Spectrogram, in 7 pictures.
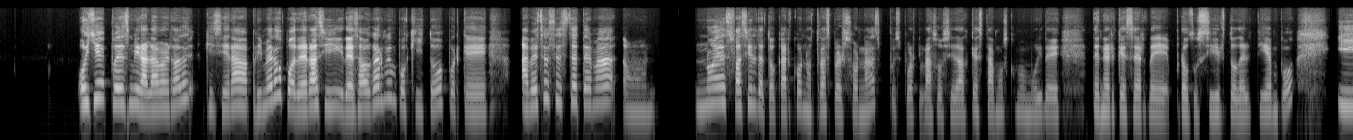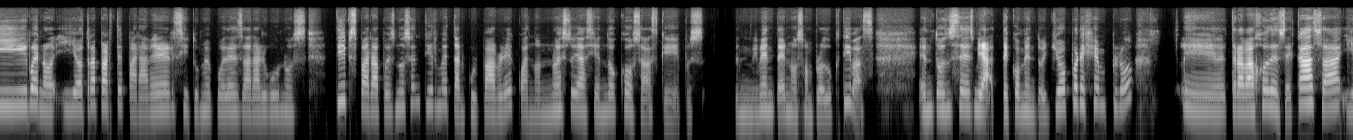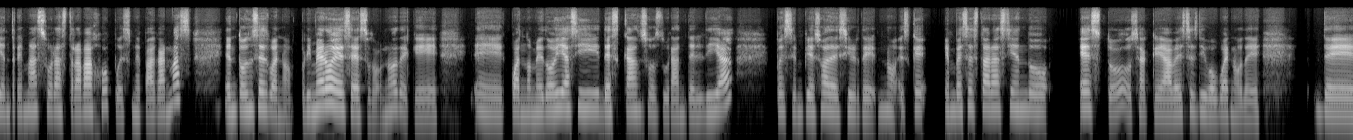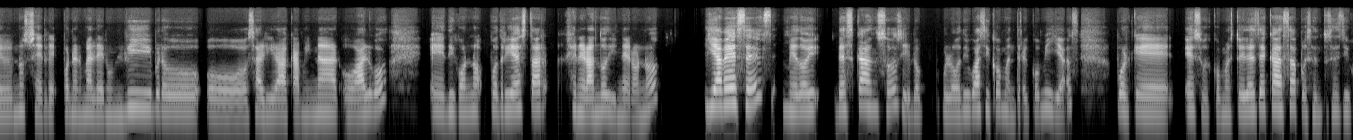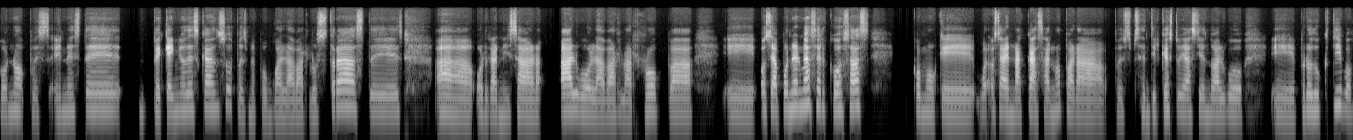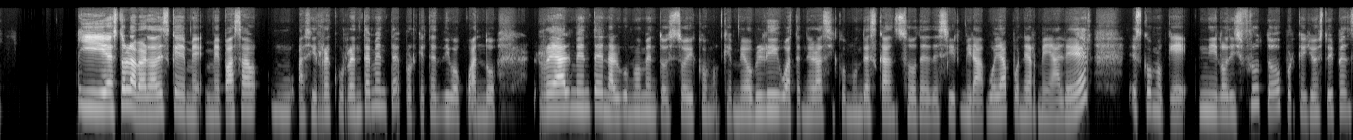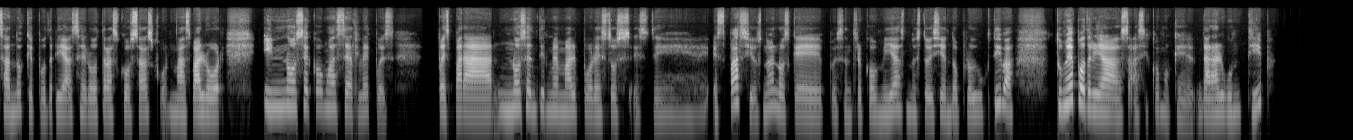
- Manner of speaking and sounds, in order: none
- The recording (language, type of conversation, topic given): Spanish, advice, ¿Cómo puedo dejar de sentir culpa cuando no hago cosas productivas?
